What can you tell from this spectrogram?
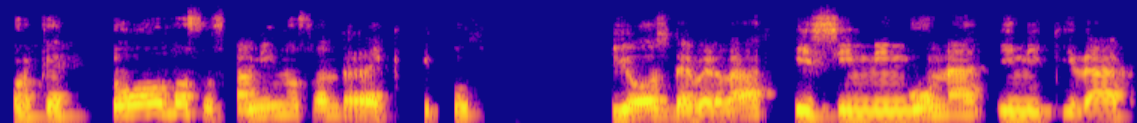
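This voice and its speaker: Guy preaching a bible lesson, mid pitch, kinda muffled recording. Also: a little mellow. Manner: explanatory, asks rhetorical questions, reads verses slowly. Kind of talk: bible teaching with slides.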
